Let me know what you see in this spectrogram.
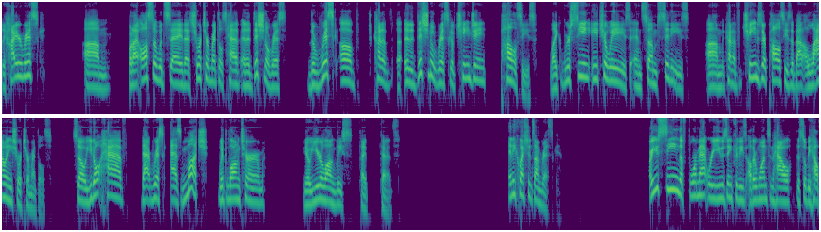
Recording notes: This was a live class recorded.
